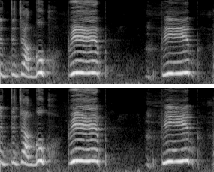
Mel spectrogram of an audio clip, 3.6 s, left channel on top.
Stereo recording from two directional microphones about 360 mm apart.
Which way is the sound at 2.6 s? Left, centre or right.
Centre.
